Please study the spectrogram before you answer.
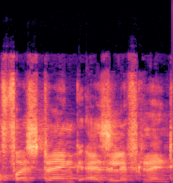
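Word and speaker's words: lieutenant: जिनमें आते हैं लूटने इसे अब लेफ्टिनेंट भी प्रोनाउंस किया जाता है इसमें कंफ्यूज होने की जरूरत नहीं है बेसिकली अमेरिकन इंग्लिश में इसे एज लूटने प्रोनाउंस किया जाता है और ब्रिटिश इंग्लिश में लेफ्टिनेंट इसलिए सभी कॉमनवेल्थ कंट्रीज में इसे एज लेफ्टिनेंट प्रोनाउंस किया जाता है एंड फॉर the same reason India में भी लेफ्टिनेंट ही बोला जाता है लेफ्टिनेंट को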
